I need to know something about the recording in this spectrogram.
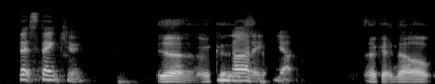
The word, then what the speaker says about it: Māori: So is that Maori? Māori. Yeah. Maori. Māori language.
